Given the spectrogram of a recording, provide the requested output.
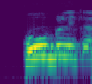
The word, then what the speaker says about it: pública: o li que forte pública a mesma coisa é o pu que é a sílaba forte a sílaba tônica que demanda mais força na hora de falar Public você não fala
